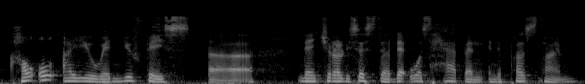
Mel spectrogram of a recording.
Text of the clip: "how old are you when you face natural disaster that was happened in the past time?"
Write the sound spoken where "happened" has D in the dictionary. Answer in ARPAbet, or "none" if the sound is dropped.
none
